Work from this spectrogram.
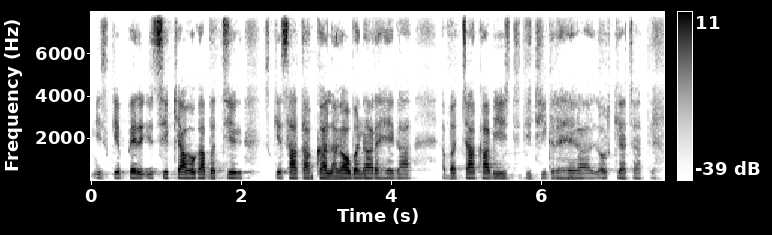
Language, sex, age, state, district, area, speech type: Hindi, male, 18-30, Bihar, Begusarai, rural, spontaneous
